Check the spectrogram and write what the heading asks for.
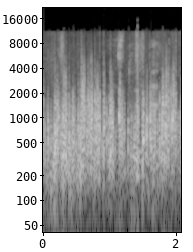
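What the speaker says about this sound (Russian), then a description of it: "Сейчас, надеюсь, ветер не сдует камеру." Gusty wind buffets a camera microphone outdoors at a villa in Alanya, a loud, steady rumbling roar with rising and falling gusts and no voices.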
